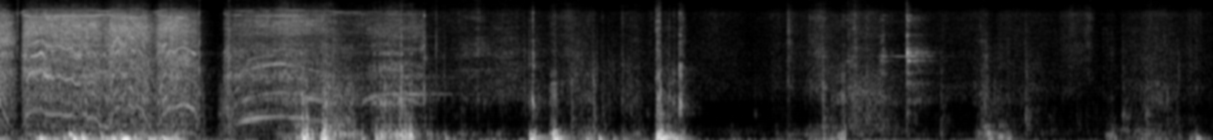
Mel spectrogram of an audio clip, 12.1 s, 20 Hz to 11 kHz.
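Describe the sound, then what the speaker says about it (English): A power drill runs loudly in a couple of bursts while drilling at a 128-year-old log cabin, then winds down and falls quieter with scattered knocks and handling noises nearby. "This drill has more torque than kilowatts"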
